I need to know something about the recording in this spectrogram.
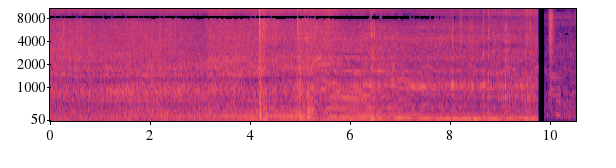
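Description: Outboard motor of a small fibreglass fishing boat running steadily, then falling in pitch as it throttles down, with two sharp knocks about four and five seconds in. It cuts off suddenly just before the end.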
